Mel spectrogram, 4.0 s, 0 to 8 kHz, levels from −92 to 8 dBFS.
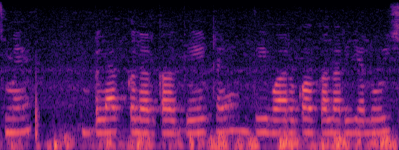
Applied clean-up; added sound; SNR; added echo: none; none; none; none.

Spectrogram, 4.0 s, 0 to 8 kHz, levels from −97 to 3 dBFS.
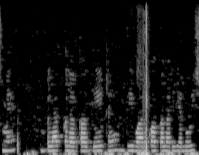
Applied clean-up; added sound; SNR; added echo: classical method Wiener filter.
